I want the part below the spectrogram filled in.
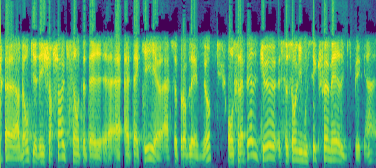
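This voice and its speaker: A man's fairly high voice at a moderate pace, with very wide pitch swings and music in the background. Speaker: biochemist and newspaper columnist. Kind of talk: radio interview explaining science. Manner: halting, many repetitions.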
